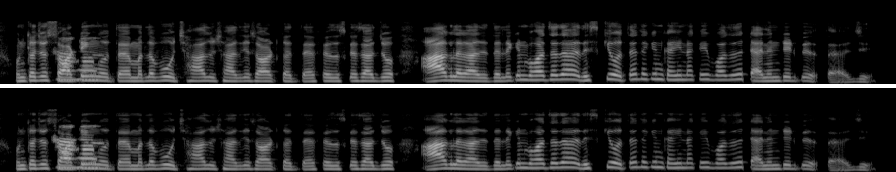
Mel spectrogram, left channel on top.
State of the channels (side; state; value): both; normal; correlation 0.38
